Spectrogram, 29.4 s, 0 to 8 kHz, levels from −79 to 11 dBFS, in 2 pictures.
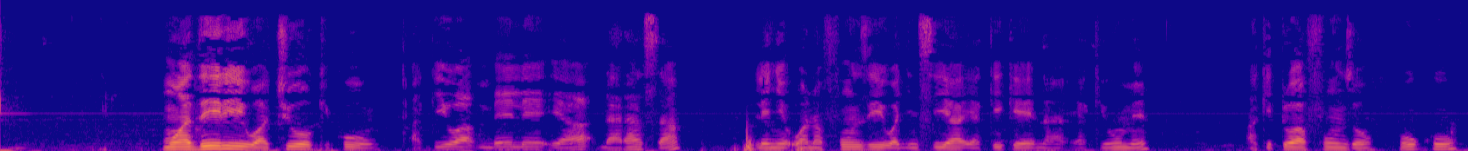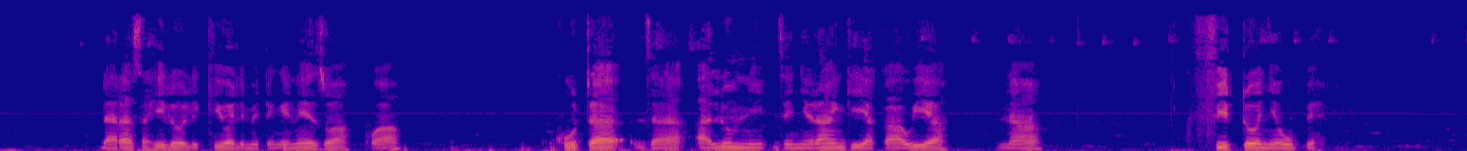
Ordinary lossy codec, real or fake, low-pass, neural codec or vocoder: MP3, 32 kbps; real; 7.2 kHz; none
